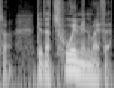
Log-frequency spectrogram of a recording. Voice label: "twym", Welsh

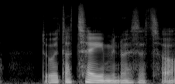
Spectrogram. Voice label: "teim" Welsh

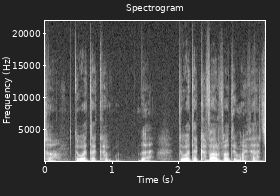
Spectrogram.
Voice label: "cyfarfod" Welsh

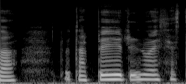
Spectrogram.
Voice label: "byr" Welsh

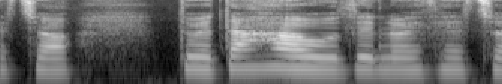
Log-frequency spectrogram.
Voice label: "hawdd" Welsh

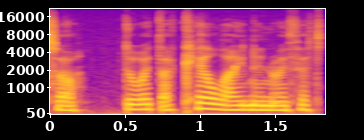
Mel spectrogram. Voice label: "celain", Welsh

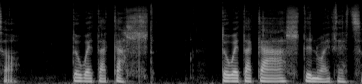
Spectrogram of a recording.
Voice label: "gallt", Welsh

